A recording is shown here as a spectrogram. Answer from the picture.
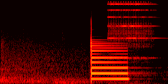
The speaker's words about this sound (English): Always a ringing phone.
